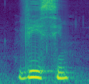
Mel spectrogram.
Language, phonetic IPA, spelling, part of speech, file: Ukrainian, [ˈʋʲisʲim], вісім, numeral, Uk-вісім.ogg
- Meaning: eight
